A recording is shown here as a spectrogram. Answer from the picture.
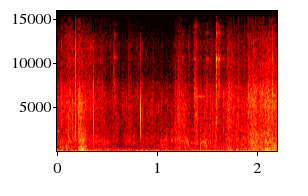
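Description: Boots crunching through snow and dry brush, with a sharper step about a quarter second in followed by softer footfalls and the rustle of twigs.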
